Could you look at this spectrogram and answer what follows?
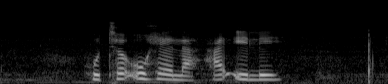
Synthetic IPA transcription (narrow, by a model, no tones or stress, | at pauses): hʊtʰeʔʊɦɛlahaɪlɪ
